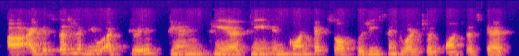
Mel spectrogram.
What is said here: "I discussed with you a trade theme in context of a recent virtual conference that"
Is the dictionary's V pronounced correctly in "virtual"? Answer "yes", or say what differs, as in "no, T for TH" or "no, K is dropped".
yes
